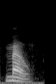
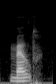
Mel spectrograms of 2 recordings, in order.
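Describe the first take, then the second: First: MEL, melt without its final 't'; dropped final T. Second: Said in the usual way. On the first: Shown as a demonstration. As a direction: stop on the L of 'mel', no T. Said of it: "have been dropped". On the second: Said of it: "sounds at the end of words".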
